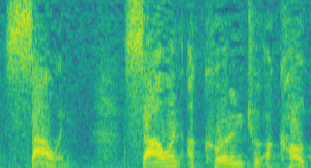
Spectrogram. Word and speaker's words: Samhain: look at the name it looks as if it's saying Samhain or something like that no no no no this is properly pronounced and the ancient Gaelic as sowon sowon according to a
